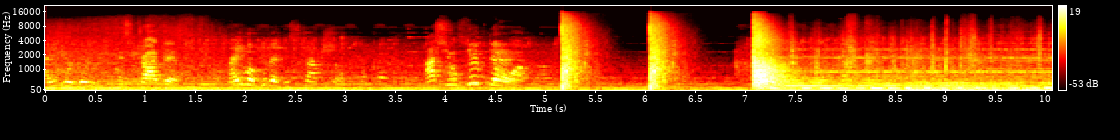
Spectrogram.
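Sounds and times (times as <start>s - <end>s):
gunshots: 5.2s - 6.5s, 7.1s - 7.6s.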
